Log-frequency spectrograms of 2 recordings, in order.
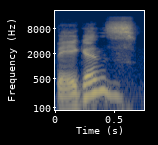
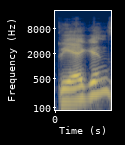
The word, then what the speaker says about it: Bagans: He actually pronounces his name Bagans. It's like Bagans, like a Midwestern mom.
